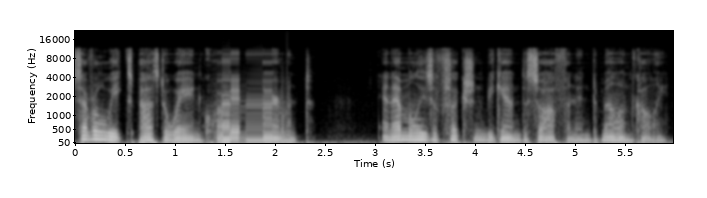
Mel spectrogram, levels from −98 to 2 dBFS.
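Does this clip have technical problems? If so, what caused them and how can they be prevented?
Yes, from 1.39 to 2.12 s the speech turns into a rigid, metallic buzz around 100 Hz. That's robotic sound from repeated short buffers, likely caused by audio arriving too seldom, so roughly 10 ms chunks got replayed over most of that stretch. A larger jitter buffer, or a steadier network and audio thread, would stop it.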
